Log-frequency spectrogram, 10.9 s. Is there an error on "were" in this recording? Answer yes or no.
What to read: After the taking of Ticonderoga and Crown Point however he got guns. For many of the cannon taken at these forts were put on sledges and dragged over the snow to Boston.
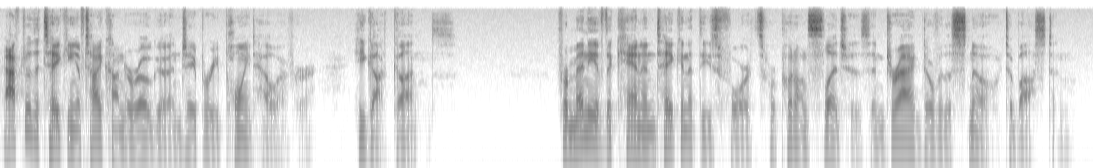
no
